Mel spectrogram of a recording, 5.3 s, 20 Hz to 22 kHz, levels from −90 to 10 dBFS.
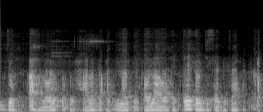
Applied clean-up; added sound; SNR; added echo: neural separator model SepFormer DNS4.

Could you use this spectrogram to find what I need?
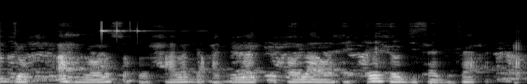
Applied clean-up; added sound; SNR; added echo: classical method WPE with log-MMSE.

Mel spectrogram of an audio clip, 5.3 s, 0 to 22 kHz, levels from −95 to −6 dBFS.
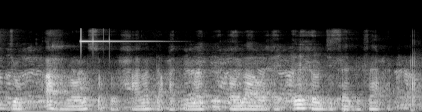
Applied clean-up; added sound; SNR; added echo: none; Bell; 5 dB; reverberation time 0.6 s.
